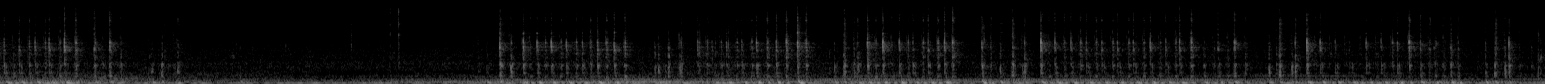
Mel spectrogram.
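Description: Computer keyboard keys tapped in steady bursts of typing, including quick shortcut key combinations for copying and pasting, close and clear with no talking over them.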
